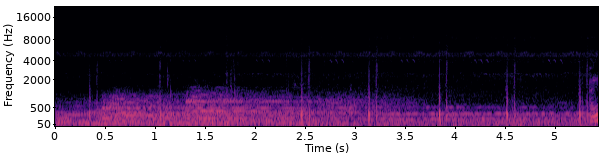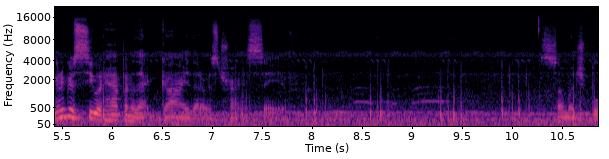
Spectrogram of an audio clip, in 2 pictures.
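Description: Soft footsteps tread at a steady pace.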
